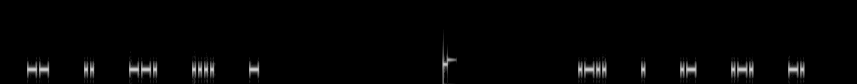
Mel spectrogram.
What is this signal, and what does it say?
Morse code, heard as a keyed tone, about 40 wpm, spaced as for 19 wpm, 700 Hz. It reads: MIGHT LEARN
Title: 4x Character Spacing - Top 500 Words - 40wpm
